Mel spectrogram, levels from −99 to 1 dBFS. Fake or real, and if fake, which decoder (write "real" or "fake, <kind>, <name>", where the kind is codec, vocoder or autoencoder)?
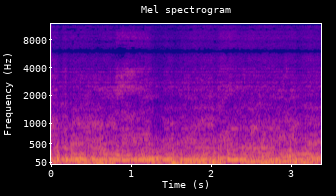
fake, codec, SNAC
